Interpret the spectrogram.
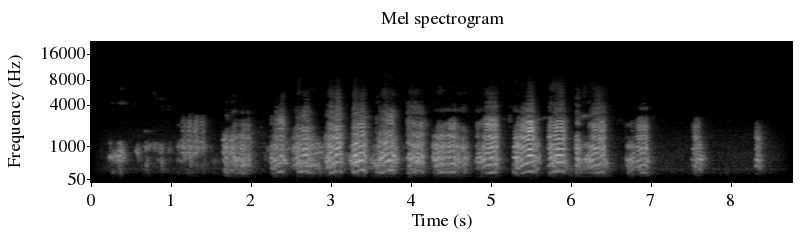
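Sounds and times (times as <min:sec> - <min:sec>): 
kawau cormorant: 0:00.2 - 0:08.6.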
